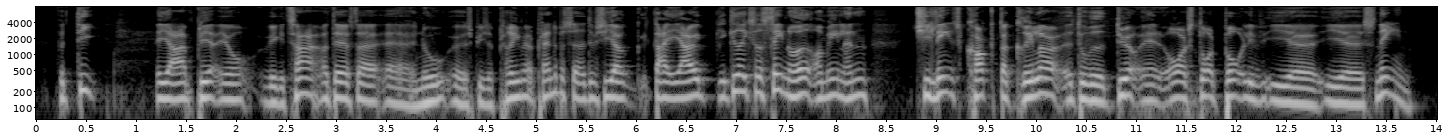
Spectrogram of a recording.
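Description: In a very clean recording with a silent background, a man with a dark, mellow tone talks at a fairly slow pace, his fairly high pitch showing ordinary variation. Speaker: comedian. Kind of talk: casual chat.

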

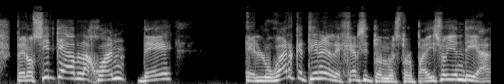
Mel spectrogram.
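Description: A man talks at a moderate pace with very wide pitch swings. The sound is dry and close, without echo. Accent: Mexican. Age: 50s. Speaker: political commentator, podcast co-host. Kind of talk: casual political chat.

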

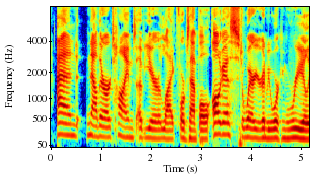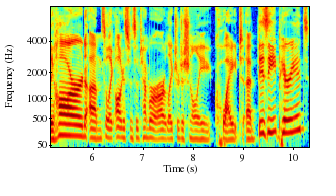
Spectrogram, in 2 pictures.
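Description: A woman speaks at a moderate pace with hardly any pauses, her very deep, low voice bright and sharp in tone, her intonation lively, on a very clean recording with a silent background. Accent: American. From US Pacific Northwest (Seattle). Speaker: medieval historian. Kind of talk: casual chat. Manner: animated.

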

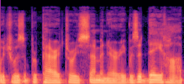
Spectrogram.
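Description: In a Brooklyn accent, a man talks at a fairly quick pace with a fairly low pitch, a dark, mellow tone and fairly even intonation, on a very clean recording with a silent background. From US Northeast, Brooklyn, New York City. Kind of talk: interview. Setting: studio.

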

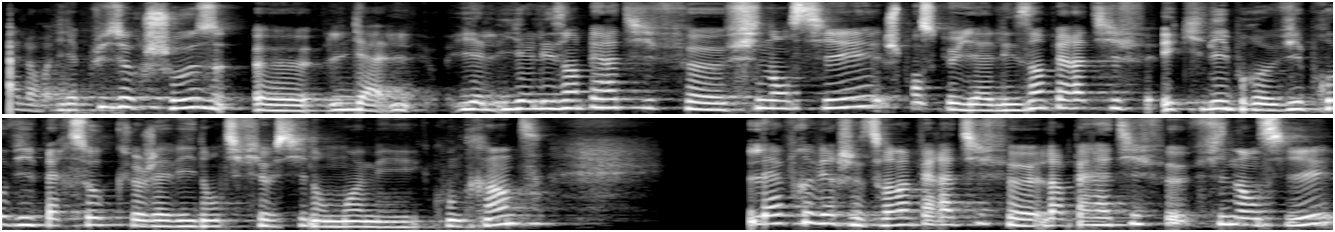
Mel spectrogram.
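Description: At a moderate pace, a woman speaks with a medium pitch, ordinary pitch variation and very even loudness. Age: 30s. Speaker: entrepreneur, former consultant. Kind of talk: interview testimony. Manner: hesitant, many fillers and repetitions.

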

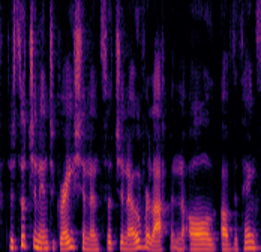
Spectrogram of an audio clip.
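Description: Very deep and low-pitched, a woman's voice moves at a moderate pace with fairly even intonation in a very clean recording with a silent background. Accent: Dublin. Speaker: nail salon owner and podcast presenter, nightlife campaigner. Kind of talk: interview conversation.

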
